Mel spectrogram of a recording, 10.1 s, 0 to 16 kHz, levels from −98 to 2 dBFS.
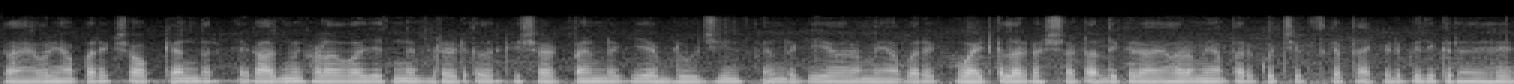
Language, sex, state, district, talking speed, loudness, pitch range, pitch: Hindi, male, Maharashtra, Dhule, 295 wpm, -28 LUFS, 125-130 Hz, 125 Hz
